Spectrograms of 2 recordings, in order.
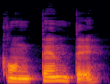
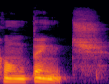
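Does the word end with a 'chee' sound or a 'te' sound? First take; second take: te; chee. First: The final syllable is pronounced with a plain t. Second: The final syllable is pronounced with a ch sound. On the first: The speaker calls it wrong. "instead of contente" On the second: The speaker calls it right. "you say contente"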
